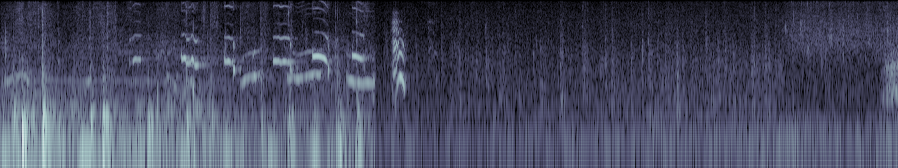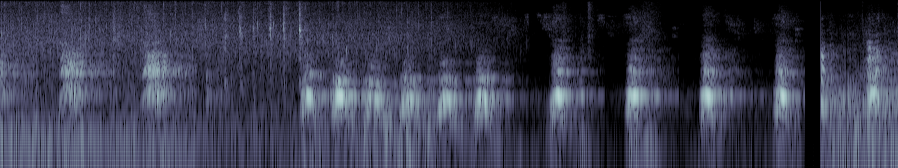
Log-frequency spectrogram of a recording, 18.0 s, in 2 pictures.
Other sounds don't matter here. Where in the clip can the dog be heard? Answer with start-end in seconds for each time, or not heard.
0.0-4.1, 8.8-17.9.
